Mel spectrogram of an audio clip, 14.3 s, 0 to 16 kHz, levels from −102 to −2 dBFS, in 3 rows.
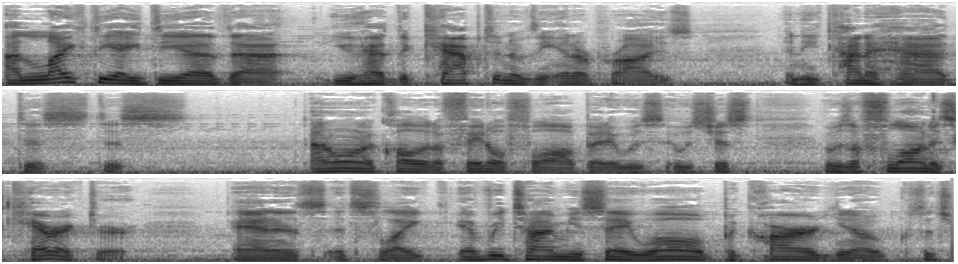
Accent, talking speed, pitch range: American, 225 wpm, 95-120 Hz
